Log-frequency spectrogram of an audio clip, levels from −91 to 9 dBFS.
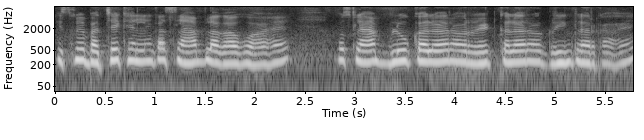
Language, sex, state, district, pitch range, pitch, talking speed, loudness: Hindi, female, Telangana, Hyderabad, 225-250 Hz, 240 Hz, 205 wpm, -14 LUFS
